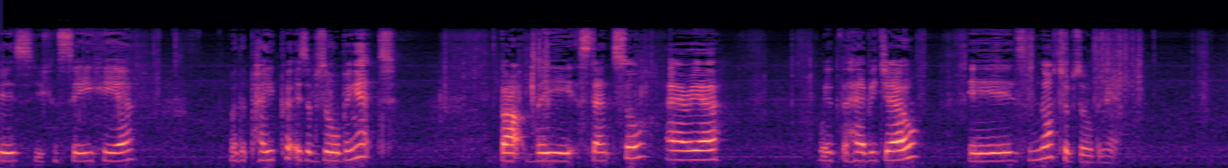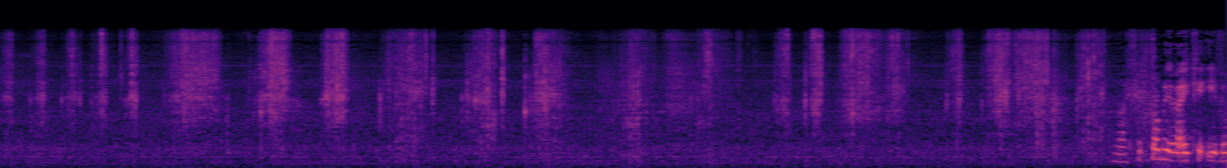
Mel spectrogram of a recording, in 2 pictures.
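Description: A sponge dabs softly against paper.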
